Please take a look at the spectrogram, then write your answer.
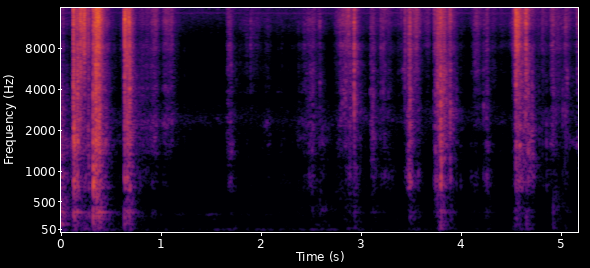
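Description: Tarot cards are shuffled up close in several quick, crisp bursts separated by short pauses, with no voices.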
